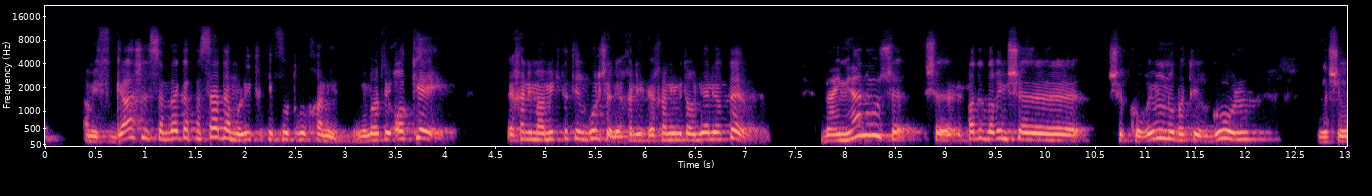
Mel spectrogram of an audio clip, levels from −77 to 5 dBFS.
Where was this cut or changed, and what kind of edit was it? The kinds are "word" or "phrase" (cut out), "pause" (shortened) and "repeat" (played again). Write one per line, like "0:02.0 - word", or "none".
0:10.5 - pause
